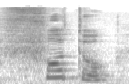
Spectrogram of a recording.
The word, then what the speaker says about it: photos: Então, photo é uma palavra que a gente também não vai pronunciar o S, a gente vai dizer lá photo, que é fotos, né?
